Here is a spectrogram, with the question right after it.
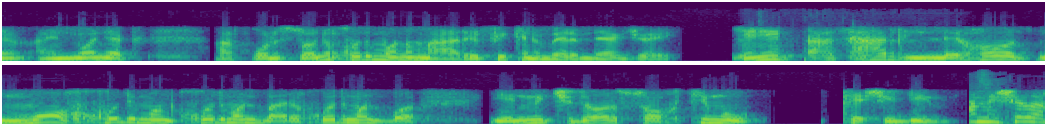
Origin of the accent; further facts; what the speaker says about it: Afghanistan; ما در افغانستان در کشور جنگ زده بزرگ شدیم.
